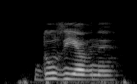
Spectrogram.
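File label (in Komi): "дузъявны", Komi, female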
